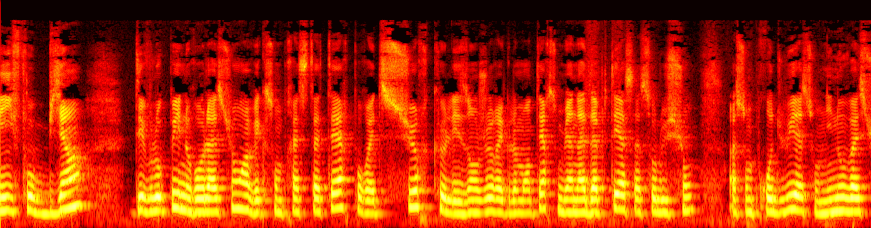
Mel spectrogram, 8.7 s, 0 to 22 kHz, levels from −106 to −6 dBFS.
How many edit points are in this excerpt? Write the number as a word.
zero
